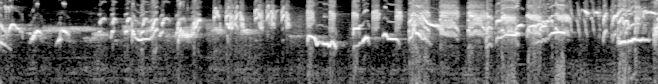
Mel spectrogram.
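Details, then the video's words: Orange-headed thrush ngeplong singing to encourage other birds: rich, rapid jumble of high whistles, chirps and slurred notes in a continuous energetic stream. "KUMPULAN ANIS MERAH NGEPLONG BIKIN CEPAT BUNYI DAN GACOR ANIS MERAH"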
